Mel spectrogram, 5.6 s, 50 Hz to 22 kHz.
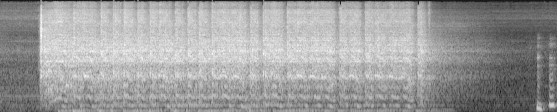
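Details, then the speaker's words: Turbo Lexus IS300 on new standalone ECU, first start after 14 months: starter churns evenly about four seconds, engine doesn't catch; crank no start, needing more fuel in tune. "All right. Yeah. Well. Need a little more fuel."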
